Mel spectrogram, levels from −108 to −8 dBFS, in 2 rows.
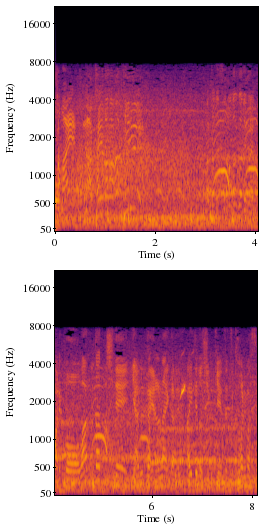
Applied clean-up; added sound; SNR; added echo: none; none; none; none.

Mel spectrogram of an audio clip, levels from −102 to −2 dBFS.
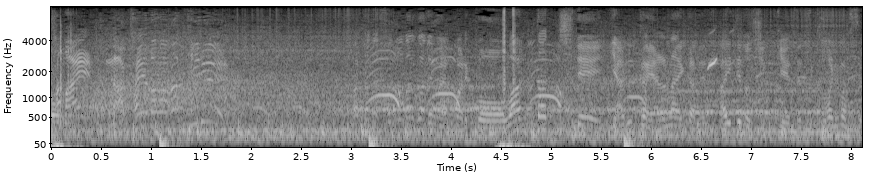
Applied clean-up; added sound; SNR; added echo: none; Coin (dropping) + Bass drum; 9 dB; none.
